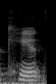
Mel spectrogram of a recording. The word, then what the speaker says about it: can't: That stressed A, the long A, is what makes the difference. Rather than listening for a T from now on, listen for how the A is pronounced and you will know whether it's can or can't.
